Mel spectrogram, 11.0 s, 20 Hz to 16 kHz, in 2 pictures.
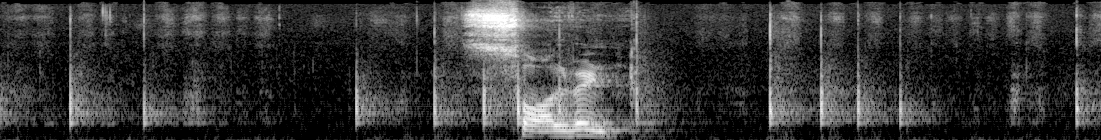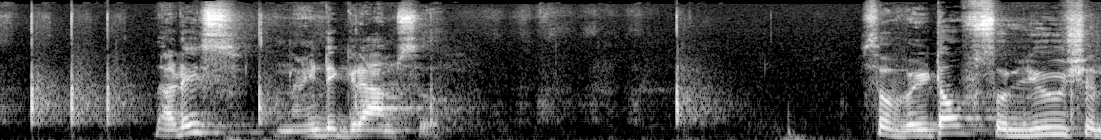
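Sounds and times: chalk tapping on chalkboard: 0.0s - 9.2s.

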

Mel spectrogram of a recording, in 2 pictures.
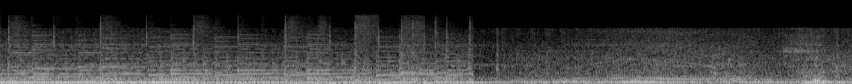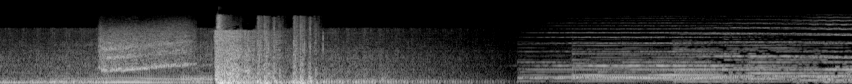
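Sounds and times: car driving: 0.0s - 14.9s
tyres screeching: 9.5s - 10.8s
loud car crash: 9.5s - 12.4s.

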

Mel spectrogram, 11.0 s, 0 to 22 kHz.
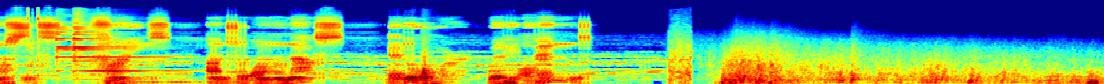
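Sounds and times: sharp thunder crack: 6.7s - 11.0s
thunder rumbling: 6.9s - 11.0s.

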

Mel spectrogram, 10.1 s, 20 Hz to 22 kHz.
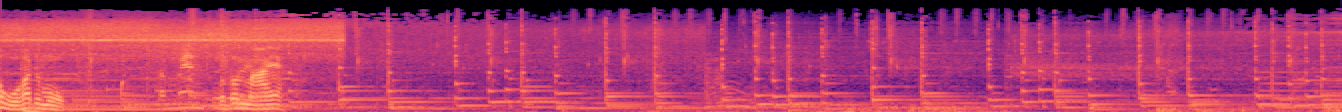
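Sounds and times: high-pitched insect drone: 0.0s - 10.0s.

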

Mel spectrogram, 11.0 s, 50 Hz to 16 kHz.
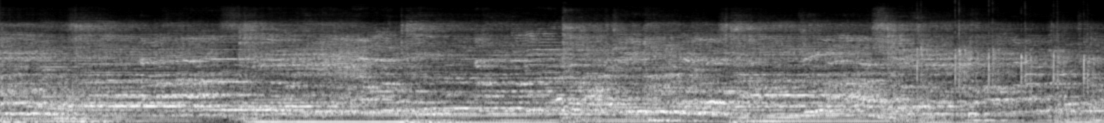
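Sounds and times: bass line: 0.0s - 11.0s
gospel choir singing: 0.0s - 11.0s.

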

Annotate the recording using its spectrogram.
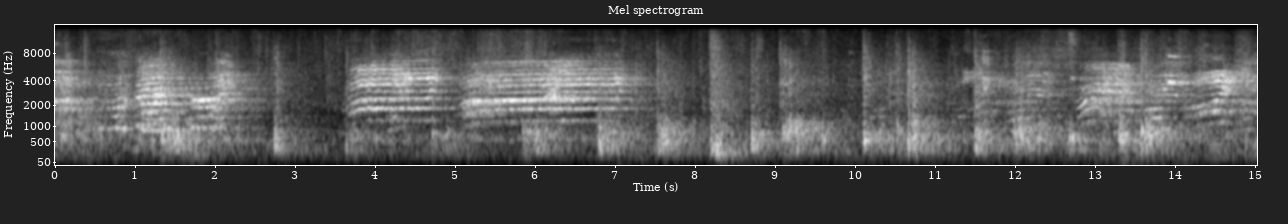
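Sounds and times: high-pitched shouts in a hall: 0.0s - 2.6s, 3.6s - 7.4s, 11.5s - 15.0s
tennis ball bouncing on wood: 6.8s - 8.0s.

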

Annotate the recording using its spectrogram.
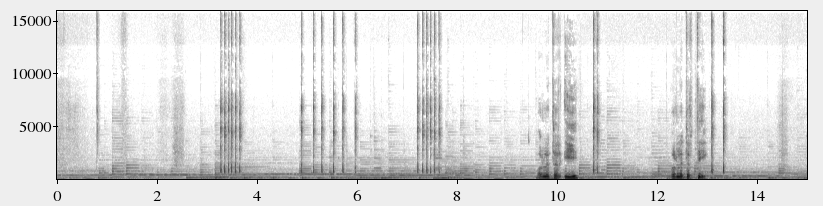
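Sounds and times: soft acoustic guitar music: 0.0s - 15.0s
push-button clicking: 3.3s - 3.8s, 7.2s - 7.8s, 10.7s - 10.9s.

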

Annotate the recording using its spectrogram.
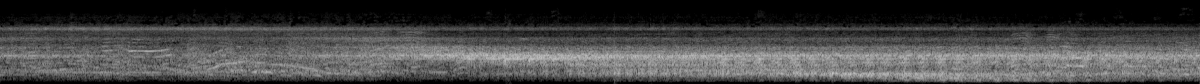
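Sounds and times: hissing noise wash: 0.0s - 12.0s
faint held synth tones: 0.1s - 12.0s.

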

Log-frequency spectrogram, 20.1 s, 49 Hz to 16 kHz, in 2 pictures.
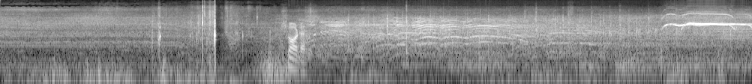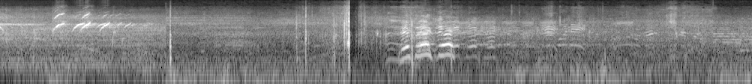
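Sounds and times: distant voices shouting: 4.0s - 12.2s, 15.2s - 20.0s.

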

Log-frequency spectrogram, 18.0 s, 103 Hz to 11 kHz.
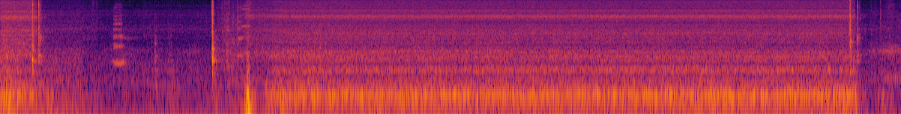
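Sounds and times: boiler burner rushing hum: 0.0s - 1.6s, 4.8s - 17.3s.

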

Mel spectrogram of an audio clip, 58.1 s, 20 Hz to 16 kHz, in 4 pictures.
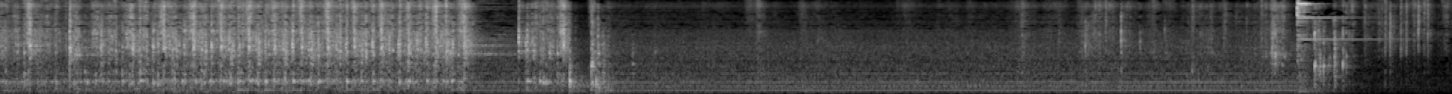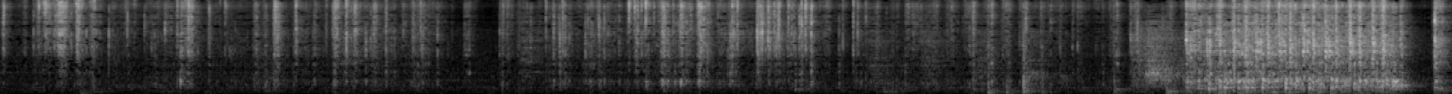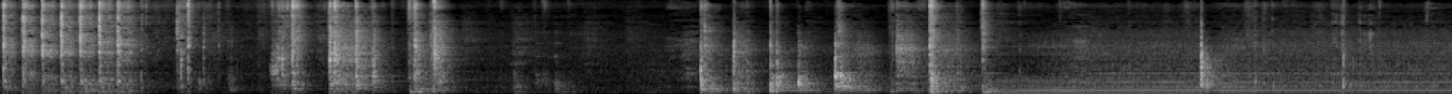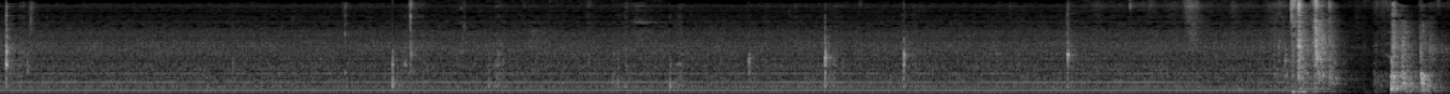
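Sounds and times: whisk beating in plastic bowl: 0.0s - 5.7s, 26.4s - 30.5s.

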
